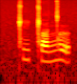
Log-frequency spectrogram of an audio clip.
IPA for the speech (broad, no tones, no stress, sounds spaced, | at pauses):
ǁ i ǁ ɐ ŋ͡ǀ ɵ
